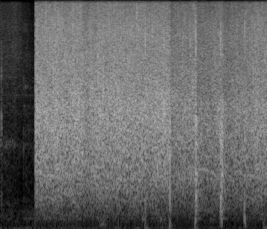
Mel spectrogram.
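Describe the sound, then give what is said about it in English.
A soundboard pad plays a crowd bursting into loud, dense applause after a brief quiet moment, a steady wash of many hands clapping with a few sharper, louder claps popping out near the end; the crowd is clapping after a karaoke performance. “That's the crowd after we did our karaoke. Clap.”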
